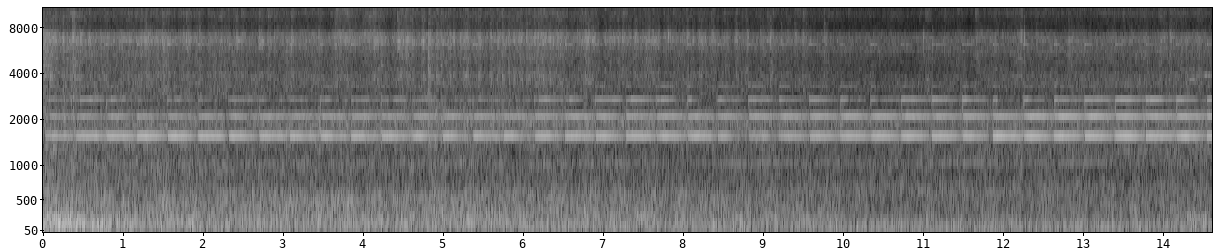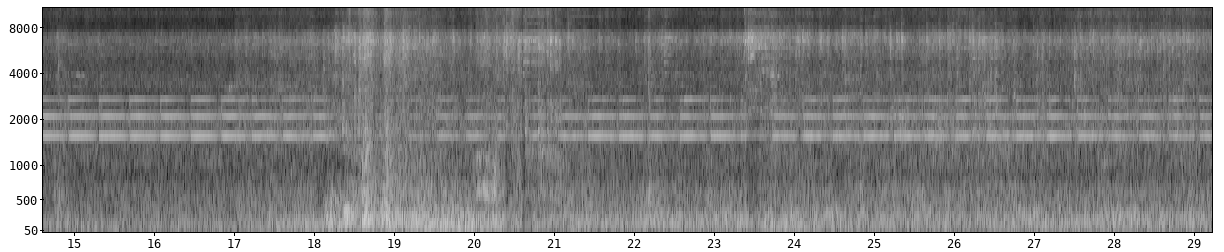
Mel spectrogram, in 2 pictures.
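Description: Freight train of boxcars rolling past at close range, wheels rumbling and clacking over the rail joints in a faint steady rhythm. A steady high-pitched whine runs underneath, and the rumble swells louder about two-thirds of the way through.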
